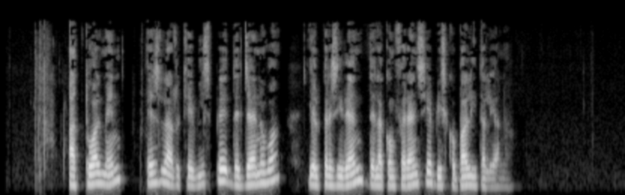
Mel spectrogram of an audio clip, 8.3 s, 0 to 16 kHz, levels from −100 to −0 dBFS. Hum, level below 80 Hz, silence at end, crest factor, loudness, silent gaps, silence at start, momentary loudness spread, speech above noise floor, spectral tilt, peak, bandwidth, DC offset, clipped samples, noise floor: none; -68 dBFS; 1.7 s; 20 dB; -21 LUFS; none; 0.9 s; 8 LU; 57 dB; -6 dB/octave; -2 dBFS; 11 kHz; under 0.1%; under 0.1%; -78 dBFS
